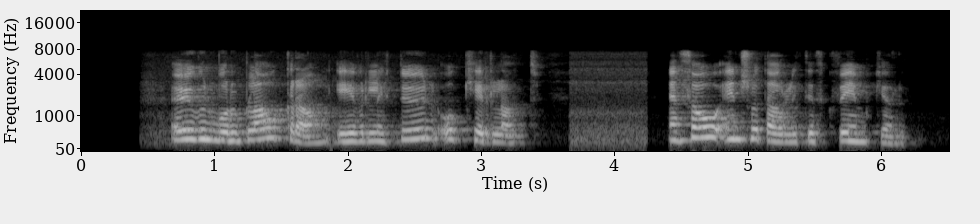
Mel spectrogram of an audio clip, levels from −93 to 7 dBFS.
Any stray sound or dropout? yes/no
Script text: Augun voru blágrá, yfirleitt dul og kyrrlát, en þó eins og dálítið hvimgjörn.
no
